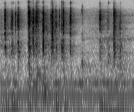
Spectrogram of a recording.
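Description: Fingers type on a computer keyboard to add text, giving a quick, close run of crisp key clicks in short bursts with a brief pause midway.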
